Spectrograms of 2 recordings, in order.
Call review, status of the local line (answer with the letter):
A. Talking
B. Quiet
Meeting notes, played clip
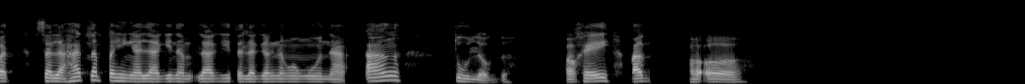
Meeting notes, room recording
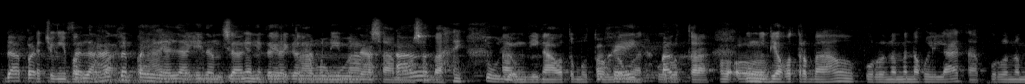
A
